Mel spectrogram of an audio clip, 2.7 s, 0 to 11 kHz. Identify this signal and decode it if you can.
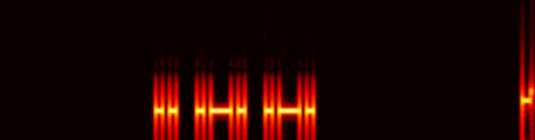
Morse code, heard as a keyed tone, about 36 wpm, 700 Hz. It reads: IRR
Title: Multi-letter Phonemes Quick Fire 35wpm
